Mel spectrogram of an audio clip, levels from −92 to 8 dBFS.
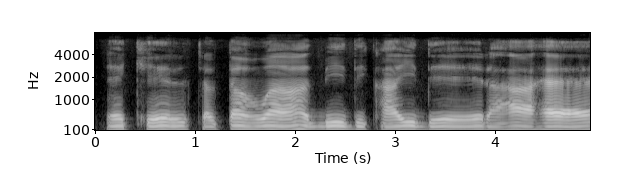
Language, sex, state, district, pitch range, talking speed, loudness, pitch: Hindi, male, Bihar, Kishanganj, 100-105 Hz, 110 wpm, -19 LUFS, 105 Hz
